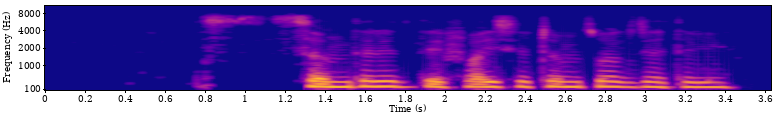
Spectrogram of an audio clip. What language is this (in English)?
Pashto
